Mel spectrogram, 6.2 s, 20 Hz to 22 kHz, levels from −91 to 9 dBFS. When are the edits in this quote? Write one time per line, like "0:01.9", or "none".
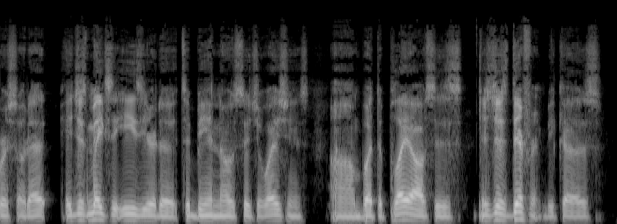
none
